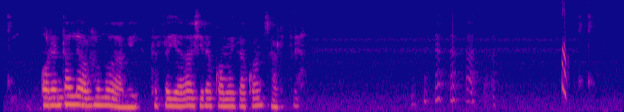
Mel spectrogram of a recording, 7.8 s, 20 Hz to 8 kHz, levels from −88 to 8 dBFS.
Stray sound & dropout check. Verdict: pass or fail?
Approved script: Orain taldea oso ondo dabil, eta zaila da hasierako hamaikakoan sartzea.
fail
